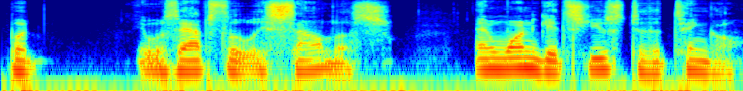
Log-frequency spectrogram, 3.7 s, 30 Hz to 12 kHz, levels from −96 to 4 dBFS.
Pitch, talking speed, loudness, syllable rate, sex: 120 Hz, 195 wpm, -21 LUFS, 7.1 syllables/s, male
